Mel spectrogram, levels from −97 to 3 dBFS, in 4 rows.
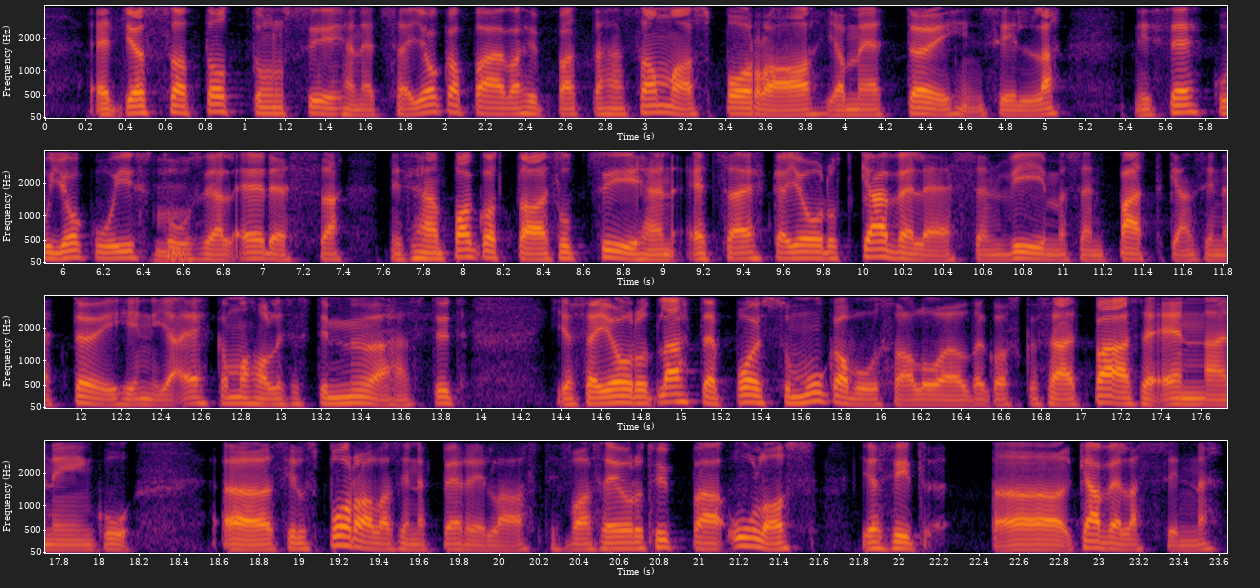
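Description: A speech recording carried over a narrowband call path with nothing above 4 kHz, which fits G.711 mu-law telephony, shows repeated packet loss (robotic sound) from 0.78 to 1.51 s and again from 17.15 to 17.91 s. Short runs of audio went missing (the longest gaps about 41 ms and 76 ms) and were patched by stretching the preceding sound, so the speech turns choppy. On a spectrogram the harmonics smear into flat, repeated blocks. The waveform shows copied cycles and small seams.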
